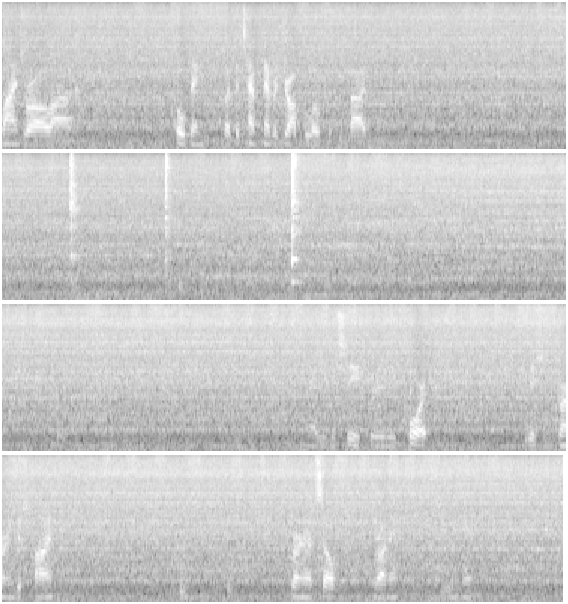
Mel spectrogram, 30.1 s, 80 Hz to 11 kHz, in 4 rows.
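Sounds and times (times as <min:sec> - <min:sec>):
oil furnace burner running: 0:00.0 - 0:30.0
sharp cracks from furnace: 0:08.2 - 0:09.0, 0:09.6 - 0:12.9.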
